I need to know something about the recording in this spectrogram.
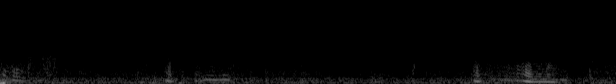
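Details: Maria, a thirteen-year-old female fawn pug kept as a pet in Japan, recorded in August: quiet, low snuffling and snoring breaths with short nasal grunts, plus a few soft squeaky whine-like notes near the end.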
